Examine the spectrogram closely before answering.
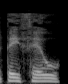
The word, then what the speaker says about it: Teku: Cuando otro guía, Teku, se pronuncia Teu, se hizo presente, Teku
